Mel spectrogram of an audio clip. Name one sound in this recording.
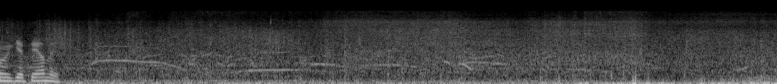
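Skis scrape and hiss over packed snow close by.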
